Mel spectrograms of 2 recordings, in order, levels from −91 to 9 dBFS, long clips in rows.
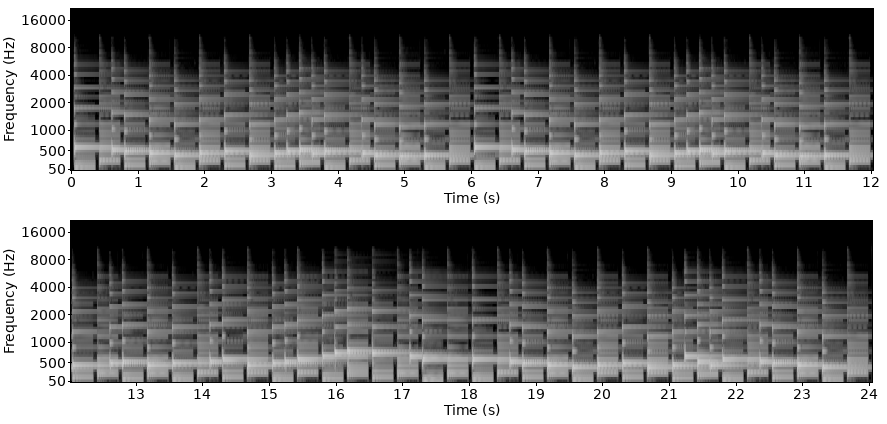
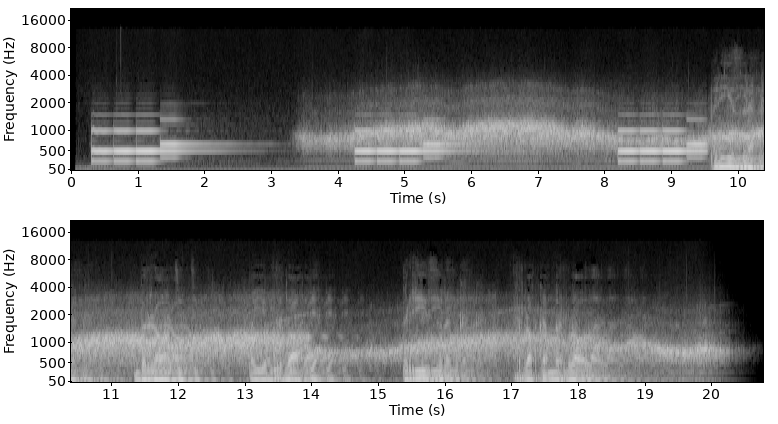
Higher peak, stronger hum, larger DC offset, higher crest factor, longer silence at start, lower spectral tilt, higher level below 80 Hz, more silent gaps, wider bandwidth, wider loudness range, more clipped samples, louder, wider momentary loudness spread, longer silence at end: about the same, -2 dBFS vs 0 dBFS; neither; second, under 0.1% vs 0.3%; about the same, 16 dB vs 16 dB; second, 0.05 s vs 0.3 s; second, -7.5 dB/octave vs -9.5 dB/octave; second, -44 dBFS vs -32 dBFS; neither; first, 8.6 kHz vs 5.6 kHz; second, 1 LU vs 4 LU; neither; second, -20 LUFS vs -16 LUFS; second, 5 LU vs 12 LU; second, 0 s vs 0.5 s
